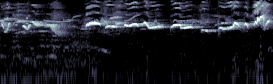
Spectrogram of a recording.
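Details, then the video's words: Oriental magpie-robin kept in a house responding to another bird, a soft phrase, a short lull, then loud rapid whistles and chirps in quick bursts ending with high rising notes. "DALAM HITUNGAN DETIK KACER RUMAHAN RESPON NYAUT IKUT GACOR"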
